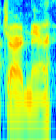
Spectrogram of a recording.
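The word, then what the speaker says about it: giardiniera: I mean, they have like the Giordana or whatever the hell you pronounce that in Chicago. I live here, but I don't know how to pronounce that. But with Jardinere? – Sure, Jardinere. – It's Jardinere, yeah.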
